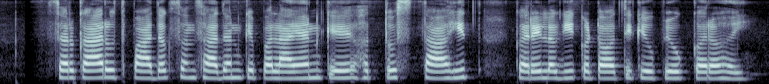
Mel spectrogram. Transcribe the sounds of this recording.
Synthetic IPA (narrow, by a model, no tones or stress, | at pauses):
səɾkaːɾʊt̪paːd̪əksə̃nsaːd̪ʱənkepɐlaːjənkeɦət̪ːust̪ʰaːɦɪt̪ | kəɾeləɡikəʈɔːt̪ikeʊpjoːɡ̚kəɾəɦəi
